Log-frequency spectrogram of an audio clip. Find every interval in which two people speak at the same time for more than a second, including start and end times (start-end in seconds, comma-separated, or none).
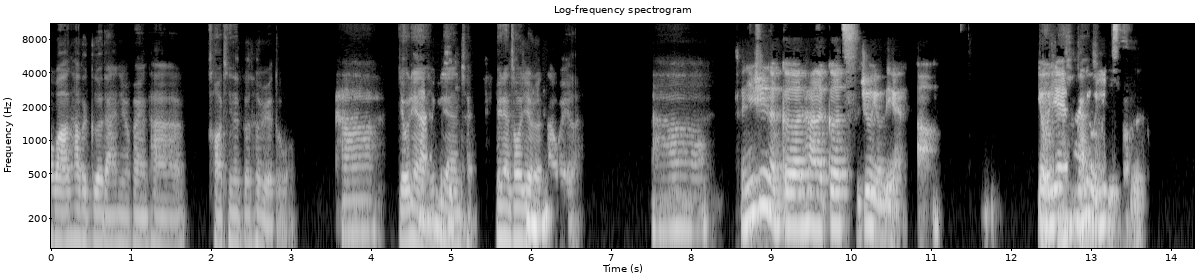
12.3-13.6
